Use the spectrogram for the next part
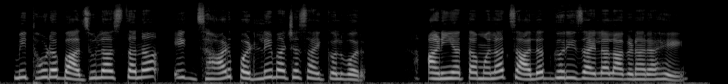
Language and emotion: Marathi, sad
